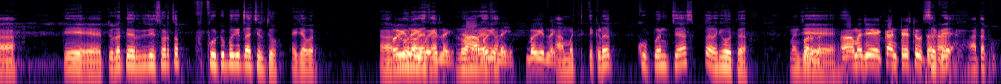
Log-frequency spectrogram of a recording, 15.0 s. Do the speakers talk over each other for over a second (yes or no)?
yes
